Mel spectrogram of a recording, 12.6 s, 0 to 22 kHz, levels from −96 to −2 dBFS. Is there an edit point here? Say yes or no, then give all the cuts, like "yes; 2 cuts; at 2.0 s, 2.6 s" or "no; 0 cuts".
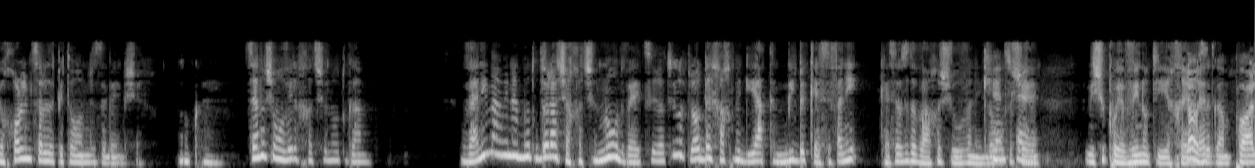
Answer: no; 0 cuts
